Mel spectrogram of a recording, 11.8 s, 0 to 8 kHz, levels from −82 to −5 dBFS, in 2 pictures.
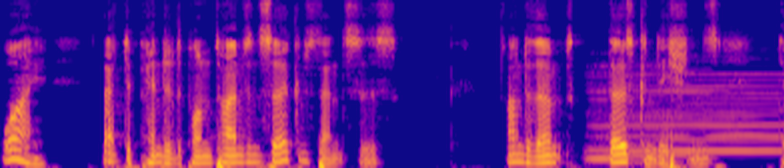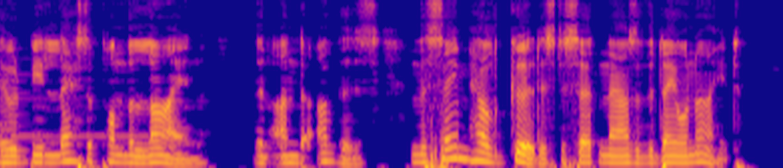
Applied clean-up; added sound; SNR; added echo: classical method Wiener filter.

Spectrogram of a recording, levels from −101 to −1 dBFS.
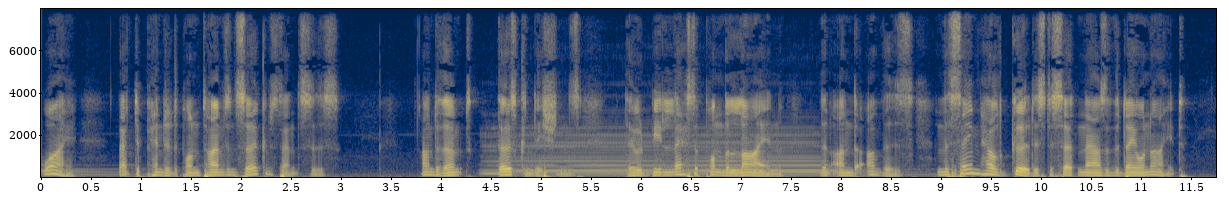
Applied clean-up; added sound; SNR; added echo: none; Bowed string instrument; 16 dB; none.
